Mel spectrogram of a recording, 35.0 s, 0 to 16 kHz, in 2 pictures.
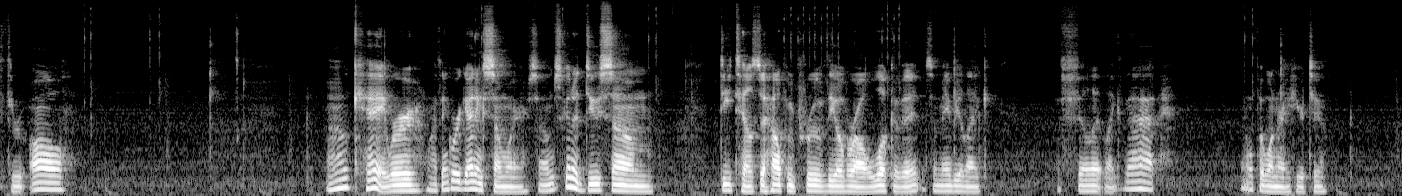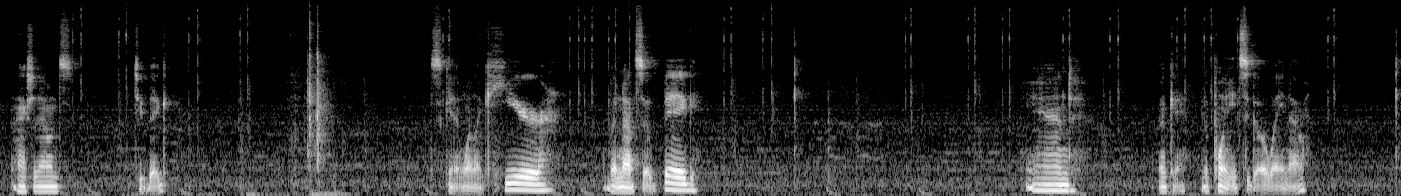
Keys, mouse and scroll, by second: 1.0 click, 1.8 click, 2.3 scroll down 1, 2.5-3.8 middle drag, 3.8-4.1 scroll up 2, 4.1-4.6 scroll down 2, 4.7 middle click, 5.9 click, 6.9 click, 8.0 click, 9.7 click, 10.2 click, 10.9 click, 11.1 click, 11.9 middle click, 15.5 click, 16.0 middle click, 18.3 click, 19.0 right click, 19.8 click, 20.4 click, 23.0 click, 24.6 click, 24.8 click, 25.0 click, 25.3 click, 26.5 click, 27.0 click, 27.4 middle click, 27.9 scroll up 1, 28.0 scroll down 1, 28.8 click, 29.5 click, 30.0 click, 30.8 click, 31.3 click, 32.2 click, 32.5 click, 32.9 click, 34.0 click, 34.9 middle click.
